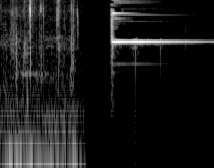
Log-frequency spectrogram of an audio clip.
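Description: A single bright bell-like ding, a logo-sting sound effect, struck once about halfway through and ringing out on one clear high tone as it slowly fades. Before it, faint outdoor background stops abruptly in a moment of dead silence at an edit cut.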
